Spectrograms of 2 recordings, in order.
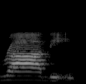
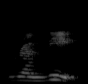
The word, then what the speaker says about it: Ravi: My name is not Robbie. It's pronounced Ravi.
